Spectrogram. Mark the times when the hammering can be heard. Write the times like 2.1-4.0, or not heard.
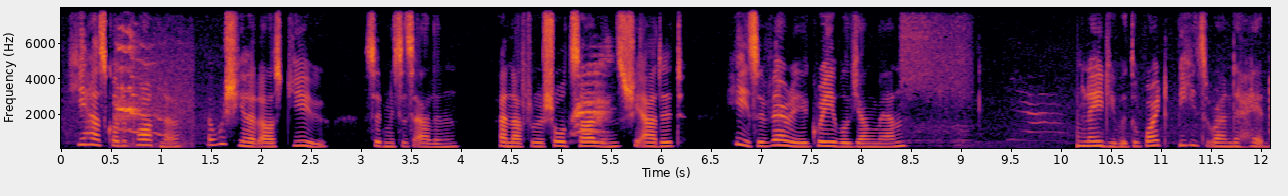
not heard.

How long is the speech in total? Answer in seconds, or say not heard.
10 s.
